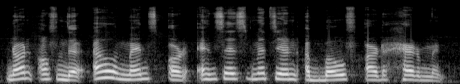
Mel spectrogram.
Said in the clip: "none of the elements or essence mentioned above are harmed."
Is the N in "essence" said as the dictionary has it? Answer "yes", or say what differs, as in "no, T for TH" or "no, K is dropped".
no, N is dropped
